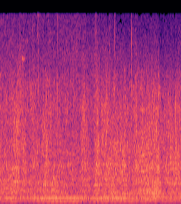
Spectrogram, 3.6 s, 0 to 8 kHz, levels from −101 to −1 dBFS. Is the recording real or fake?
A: real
